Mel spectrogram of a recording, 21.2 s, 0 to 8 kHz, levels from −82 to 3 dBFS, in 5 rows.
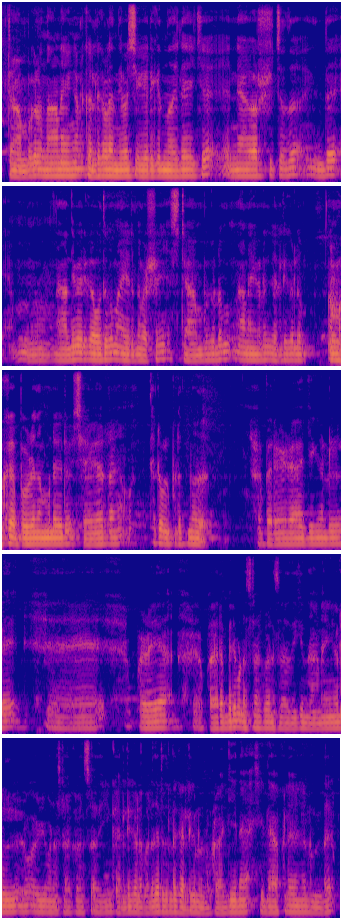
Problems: low volume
